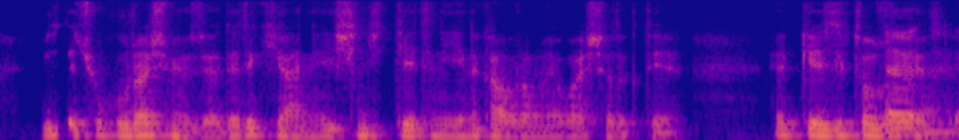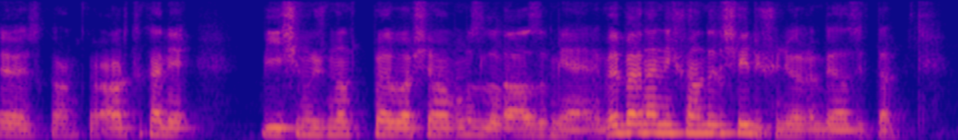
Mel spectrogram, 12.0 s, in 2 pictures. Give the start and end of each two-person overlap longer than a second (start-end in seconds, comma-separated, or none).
none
